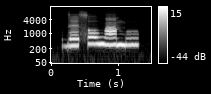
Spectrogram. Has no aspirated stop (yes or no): yes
